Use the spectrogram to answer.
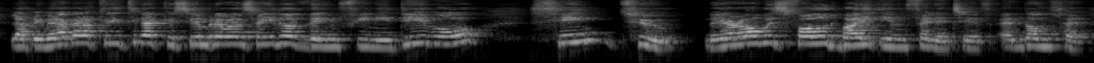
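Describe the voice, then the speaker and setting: A woman's voice: sits high, animated, normal speed, distant mic. A woman teacher, explaining English grammar to students in a playful, joking way. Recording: echoey room, voice away from the mic.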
